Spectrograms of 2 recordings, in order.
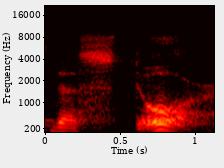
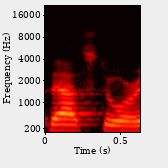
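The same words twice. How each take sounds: First: STORE stretched out long and slow; stress on STORE. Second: Said in the usual way. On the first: Shown as a demonstration. Preacher showing Greek emphasis on the object, STORE drawn out. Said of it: "is there to emphasize the object". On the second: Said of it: "it's not just that store".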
